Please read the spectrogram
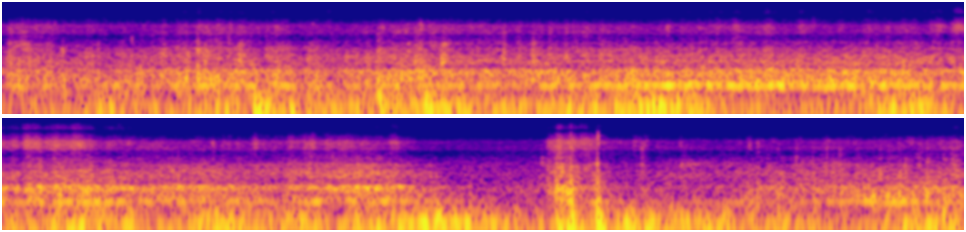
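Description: Hardtail mountain bike descending a rough dirt trail at speed: tyres rolling and the frame and parts rattling over the bumps, with a steady low drone underneath. A sharp knock comes about six seconds in.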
